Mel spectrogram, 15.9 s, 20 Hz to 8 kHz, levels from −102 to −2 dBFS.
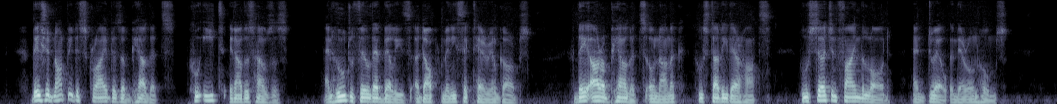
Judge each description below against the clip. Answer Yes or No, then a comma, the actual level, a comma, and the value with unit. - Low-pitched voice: Yes, very low, 90 Hz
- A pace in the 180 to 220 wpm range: No, average, 165 wpm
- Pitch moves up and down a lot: Yes, wide, 5.9 semitones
